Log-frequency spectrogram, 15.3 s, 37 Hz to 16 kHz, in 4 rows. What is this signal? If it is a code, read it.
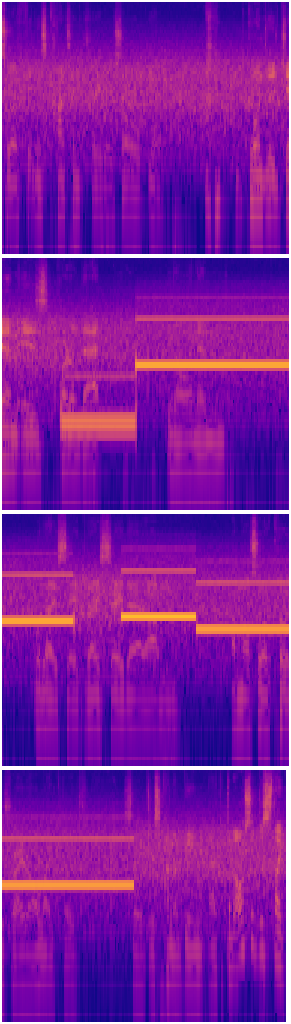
Two-tone page, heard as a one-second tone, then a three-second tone, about 310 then 1220 Hz, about 1360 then 1010 Hz, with speech in English.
